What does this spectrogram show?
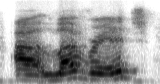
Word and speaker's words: Loveridge: It's Loveridge. 2 syllables.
